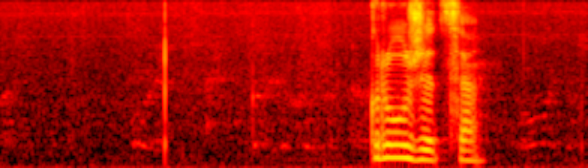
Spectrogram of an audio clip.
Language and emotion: Russian, neutral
